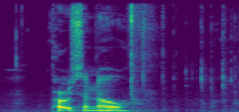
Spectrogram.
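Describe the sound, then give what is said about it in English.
Light, rapid clicking of computer keys as "personal trainer" is typed into a YouTube search, soft, with a brief voiced murmur in the middle before the tapping continues in an uneven patter. “I'm typing it. You can probably hear the keys.”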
